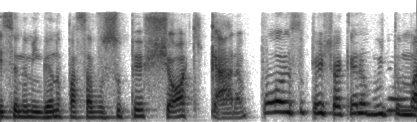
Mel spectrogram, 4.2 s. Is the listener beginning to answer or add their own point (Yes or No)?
Yes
